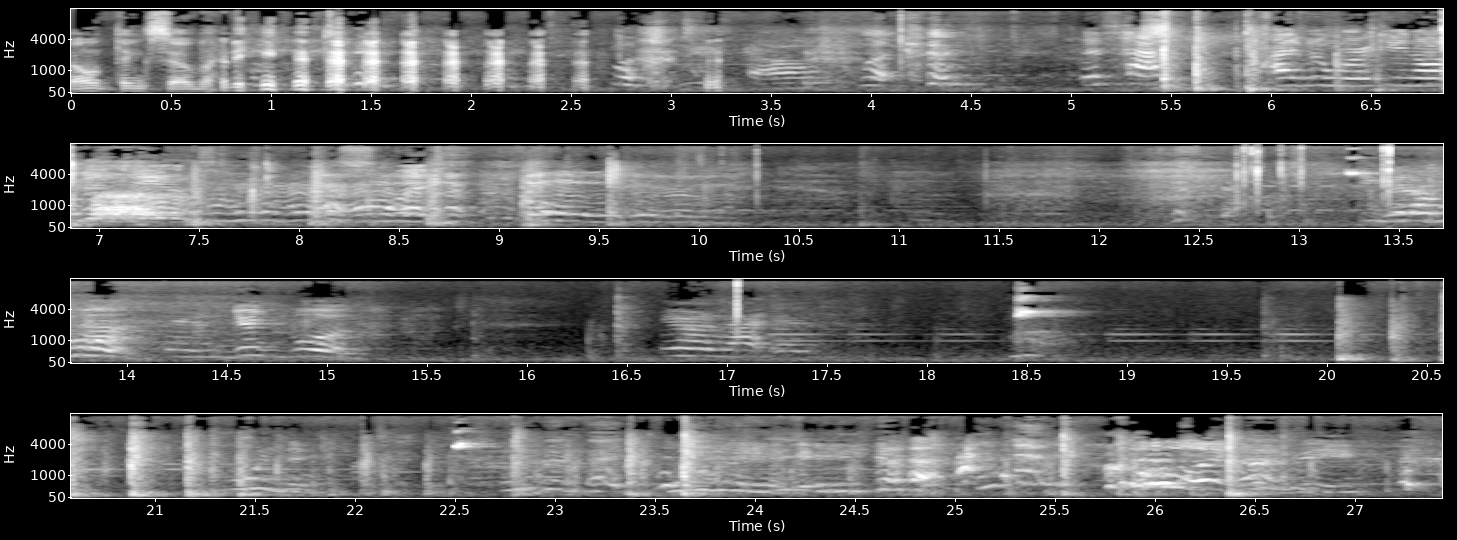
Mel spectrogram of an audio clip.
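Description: Young children shout and laugh nearby.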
